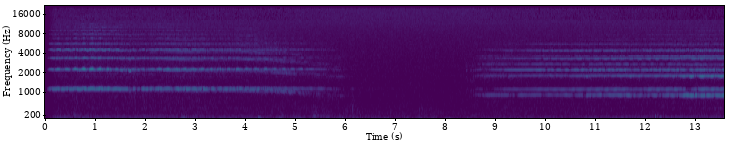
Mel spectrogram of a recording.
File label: concerto for violin and orchestra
